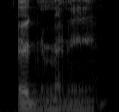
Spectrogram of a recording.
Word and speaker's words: ignominy: It's actually pronounced ignominy, I think, and it means public shame or disgrace.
